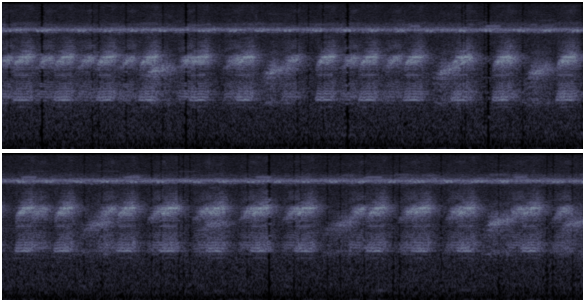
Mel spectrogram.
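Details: Under moonlight on a Florida night, many frogs call together, their rasping croaks repeating steadily about every half second, layered with a continuous high-pitched insect hum.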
